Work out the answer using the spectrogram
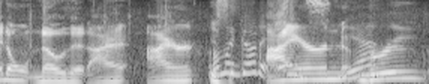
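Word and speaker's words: Irn-Bru: know that i iron iron brew iron brew yes contains that i r n b i u e o i i'm gonna type it in the chat yeah that's how i've always heard it pronounced i do not know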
